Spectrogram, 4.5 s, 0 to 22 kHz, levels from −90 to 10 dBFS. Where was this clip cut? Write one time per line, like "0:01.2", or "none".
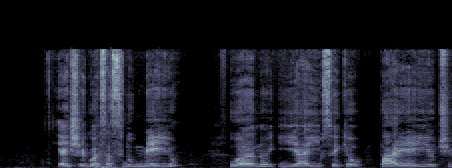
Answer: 0:01.2
0:02.3
0:03.2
